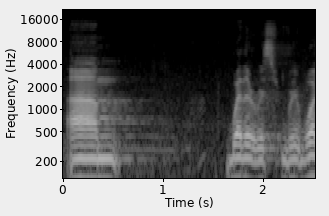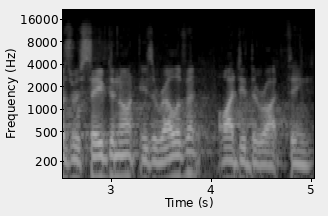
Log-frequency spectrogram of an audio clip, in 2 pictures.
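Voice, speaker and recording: A man's voice: fairly low pitch, fairly even intonation, moderate pace. A man giving an earnest, reflective motivational talk as a former basketball captain. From Australia. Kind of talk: motivational presentation. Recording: reverberant hall sound.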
